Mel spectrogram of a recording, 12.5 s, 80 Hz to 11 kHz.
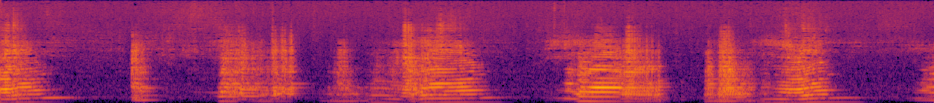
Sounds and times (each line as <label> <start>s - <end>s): Squeaky Glass Door 2.8s - 6.4s
Squeaky Glass Door 7.5s - 11.1s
